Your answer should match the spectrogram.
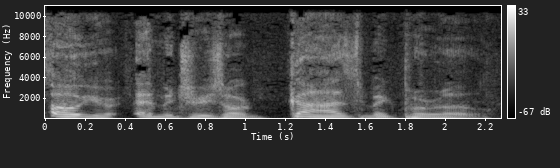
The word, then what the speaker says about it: Perou: I guess that's how you say his name. P-E-R-O-U. – Peru.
